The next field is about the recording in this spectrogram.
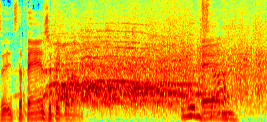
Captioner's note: cheers and applause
